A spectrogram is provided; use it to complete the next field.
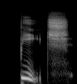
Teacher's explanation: The word beach, it's not bitch, okay? It's beach with a long E sound. Your lips stretch wide like you're smiling.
